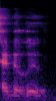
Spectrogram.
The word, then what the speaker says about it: Tebillus: like the thing is that the username or like the alias Yeah, is actually pronounced Tebilu. It's Tebilu. like sort of like a verlan. It's kind of like a type of French that's like illustration de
